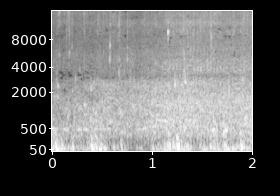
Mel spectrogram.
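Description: Shallow seawater lapping and sloshing close to the microphone, with wind buffeting it.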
